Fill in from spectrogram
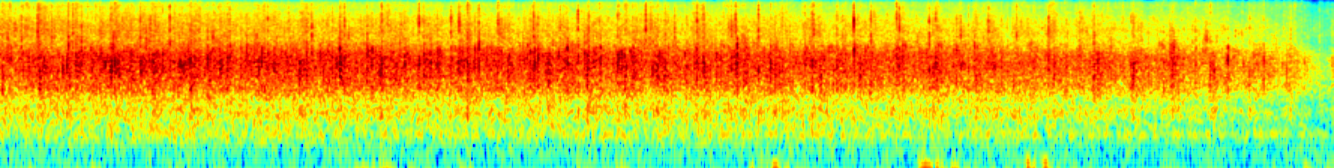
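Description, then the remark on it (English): Sustained audience applause from a large crowd, a dense, steady wash of many hands clapping for about eleven seconds before tapering off at the end. “Please join me now in giving them all a great big round of applause.”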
